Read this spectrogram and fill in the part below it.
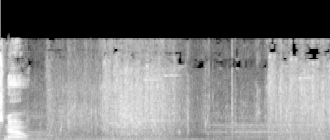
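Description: A futuristic energy weapon fires shots.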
